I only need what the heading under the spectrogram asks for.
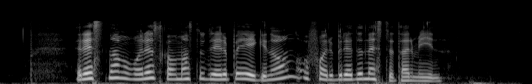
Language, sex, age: Norwegian, female, 42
